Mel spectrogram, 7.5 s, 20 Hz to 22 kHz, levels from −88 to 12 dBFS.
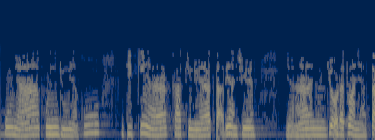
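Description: From start to finish the speech sounds dull and smeared, with nothing above 5.1 kHz and a warbly, fizzy edge on sibilants. That's likely heavy AAC compression at a very low bitrate, where the encoder drops the top end and starves the remaining bands.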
